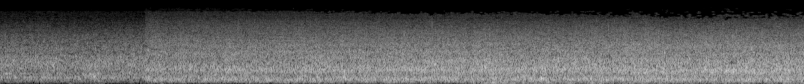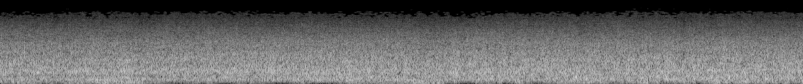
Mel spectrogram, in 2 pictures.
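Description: Rushing stream water tumbling over boulders, a steady full hiss that grows a little louder over the first few seconds.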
